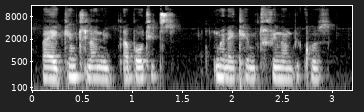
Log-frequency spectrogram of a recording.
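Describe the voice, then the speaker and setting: A woman with a dark, mellow tone and a medium pitch speaks at a fairly quick pace, somewhat breathy and in a monotone, flat intonation. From Kenya. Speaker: friend of the channel owner, guest. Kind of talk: casual Q&A vlog.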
